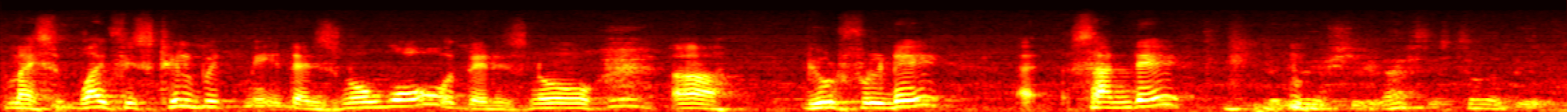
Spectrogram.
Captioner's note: laughs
